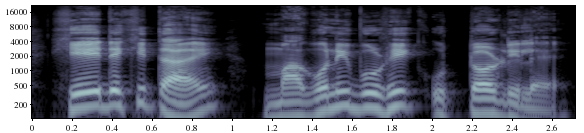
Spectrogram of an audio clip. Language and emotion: Assamese, neutral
